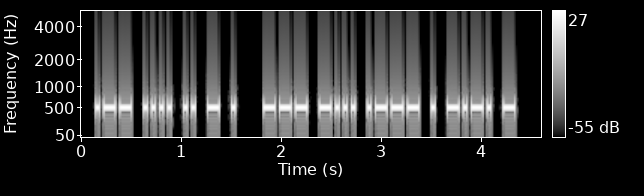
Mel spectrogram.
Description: Morse code, heard as a keyed tone, about 30 wpm, 500 Hz. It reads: WHITE OBJECT
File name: 632 Words 30WPM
